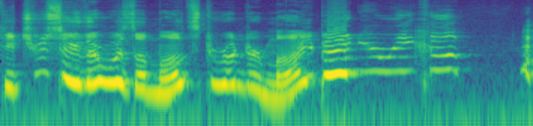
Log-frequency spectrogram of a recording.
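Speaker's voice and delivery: very high, loud, swooping and bouncy voice. Asked by the other speaker, doing a Magellan impression. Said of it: "Magellan impression".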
